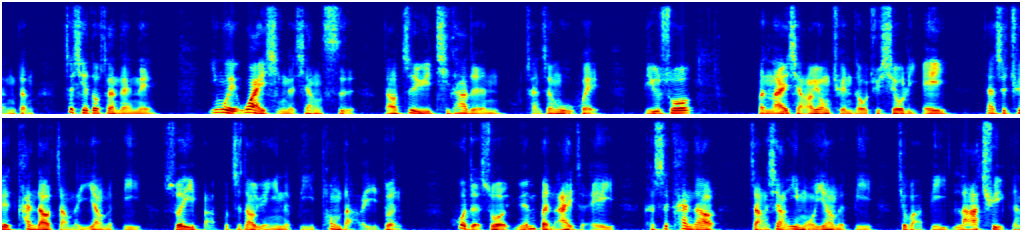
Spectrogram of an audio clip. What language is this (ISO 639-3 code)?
zho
